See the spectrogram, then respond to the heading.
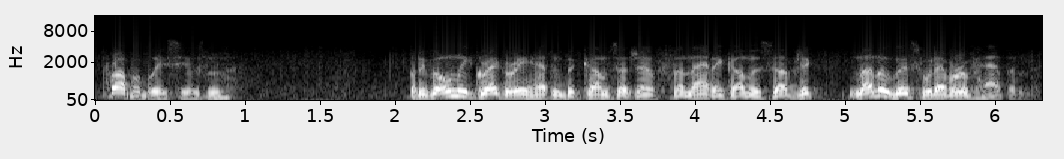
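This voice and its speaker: An actor playing a sober, resigned bereaved son in the manner of 1940s radio drama. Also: male voice, medium pitch, sing-song, fast talker. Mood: resigned, sad. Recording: muffled, noisy old radio broadcast.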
